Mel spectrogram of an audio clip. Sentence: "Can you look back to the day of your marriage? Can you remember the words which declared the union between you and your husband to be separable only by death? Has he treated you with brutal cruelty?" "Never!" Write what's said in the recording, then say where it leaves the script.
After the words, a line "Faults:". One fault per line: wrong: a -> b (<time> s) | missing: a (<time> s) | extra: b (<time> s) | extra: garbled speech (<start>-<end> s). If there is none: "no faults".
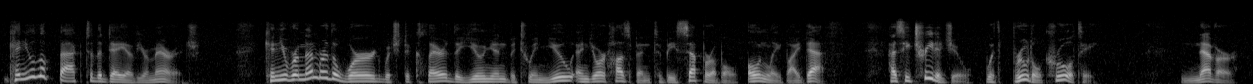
"Can you look back to the day of your marriage? Can you remember the word which declared the union between you and your husband to be separable only by death? Has he treated you with brutal cruelty?" "Never!"
Faults:
wrong: words -> word (3.4 s)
